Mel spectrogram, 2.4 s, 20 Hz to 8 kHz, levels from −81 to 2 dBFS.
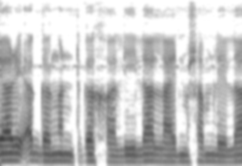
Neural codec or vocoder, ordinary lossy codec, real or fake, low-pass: none; none; real; none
